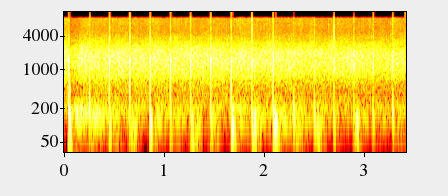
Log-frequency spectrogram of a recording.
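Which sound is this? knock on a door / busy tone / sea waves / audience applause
audience applause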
